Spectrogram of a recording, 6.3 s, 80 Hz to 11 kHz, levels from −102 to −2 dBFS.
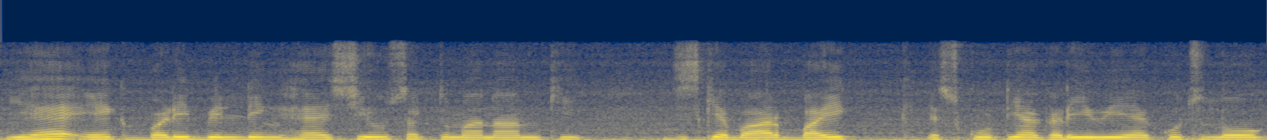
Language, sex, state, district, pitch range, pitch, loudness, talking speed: Hindi, male, Rajasthan, Bikaner, 160-170 Hz, 165 Hz, -13 LUFS, 190 wpm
